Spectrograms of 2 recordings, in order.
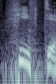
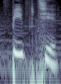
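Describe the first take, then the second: First: The word begins with an f sound. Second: The word begins with a p sound. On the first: This is the usual way to say it. "замість фіфті" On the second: This is how the locals say it. "їхнє піпті"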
